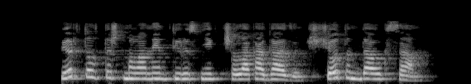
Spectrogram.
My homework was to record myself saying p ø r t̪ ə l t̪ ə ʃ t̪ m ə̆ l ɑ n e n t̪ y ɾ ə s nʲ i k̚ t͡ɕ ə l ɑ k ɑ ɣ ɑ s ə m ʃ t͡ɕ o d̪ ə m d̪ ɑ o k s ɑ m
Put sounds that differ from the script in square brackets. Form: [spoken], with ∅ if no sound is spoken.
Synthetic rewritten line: p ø r t̪ ə l t̪ ə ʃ t̪ m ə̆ l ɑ n e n t̪ y ɾ ə s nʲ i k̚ t͡ɕ ə l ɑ k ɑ ɣ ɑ [z] ə m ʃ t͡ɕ o [t̪] ə m d̪ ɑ o k s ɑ m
